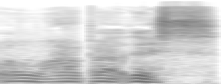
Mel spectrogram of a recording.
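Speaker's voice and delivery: put-on gruff dwarven voice. Trying out a quieter dwarven voice for a game character: weird smoky confused dock worker voice.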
